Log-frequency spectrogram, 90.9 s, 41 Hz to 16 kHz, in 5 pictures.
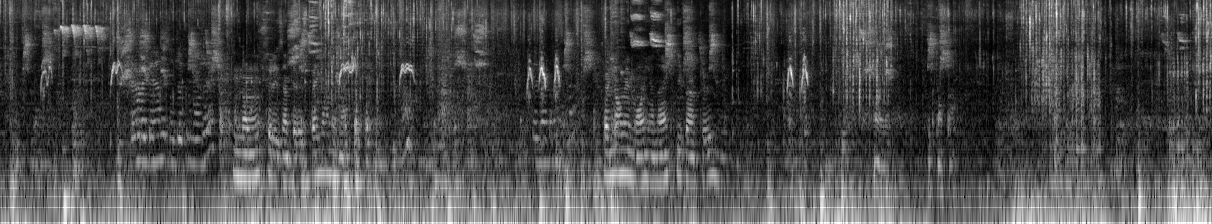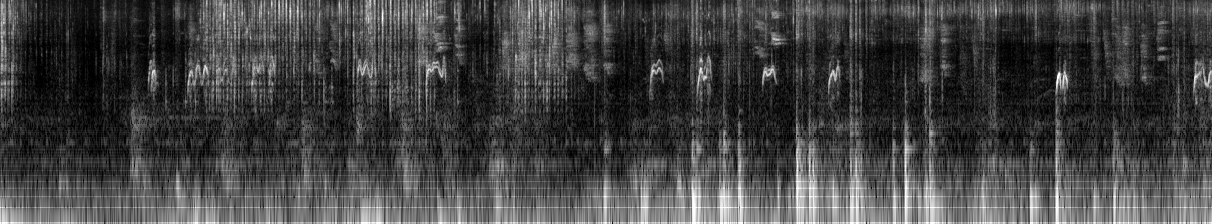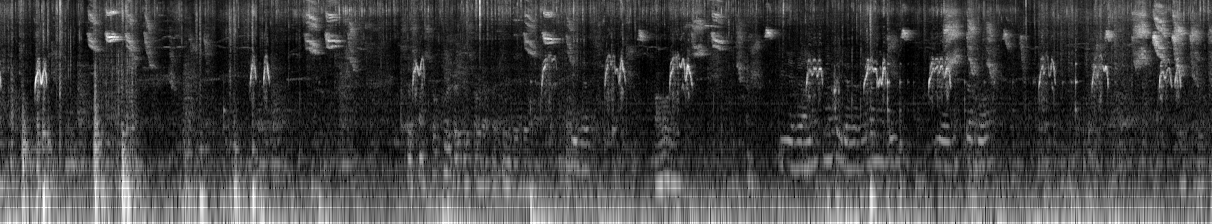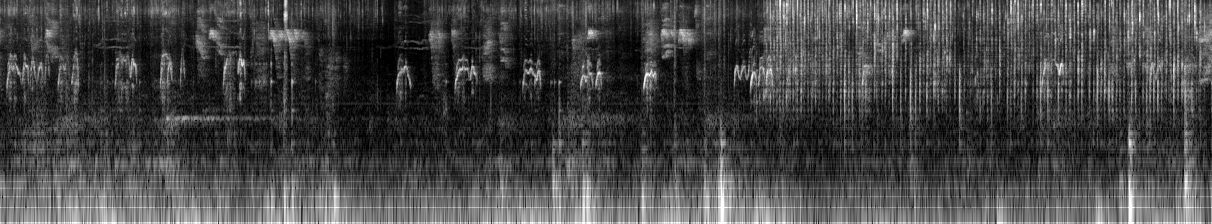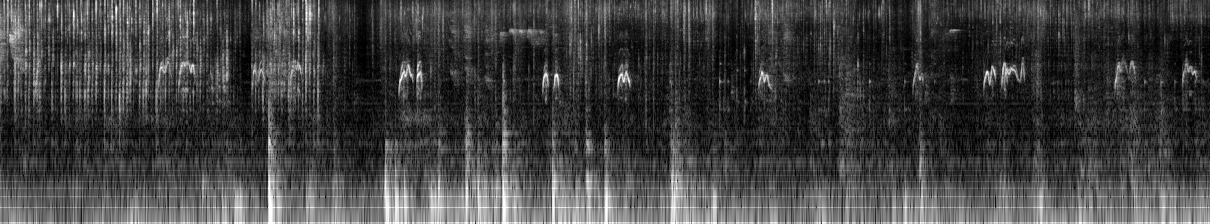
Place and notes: Ottignies-Louvain-la-Neuve, Belgique - Birdsbay, hospital for animals
Birdsbay is a center where is given revalidation to wildlife. It's an hospital for animals. This moment is when we give food to the ducklings. These scoundrels are very dirty and disseminated tons of "Water Lens" on the recorder !
Ottignies-Louvain-la-Neuve, Belgium, 8 August 2016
